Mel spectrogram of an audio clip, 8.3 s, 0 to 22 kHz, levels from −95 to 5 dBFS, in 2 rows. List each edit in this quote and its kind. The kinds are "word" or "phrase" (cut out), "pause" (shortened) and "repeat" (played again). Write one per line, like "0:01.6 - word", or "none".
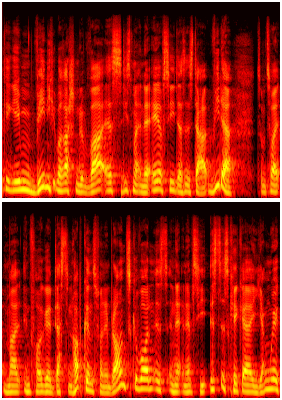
0:01.8 - word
